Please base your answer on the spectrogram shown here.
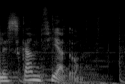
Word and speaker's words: escanciado: When sidra is served in Asturias, it's poured in a particular way, el escanciado. Escanciado. Escanciado. The CI in most of Spain is pronounced like a th.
